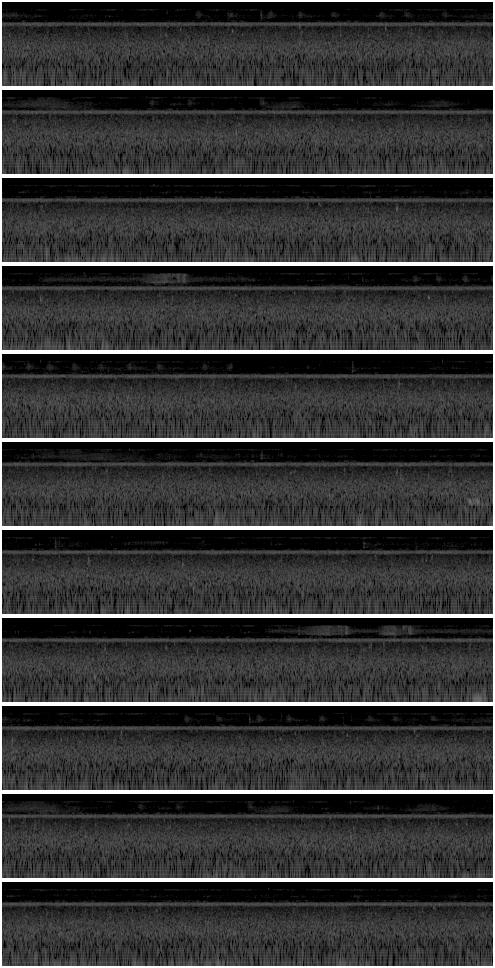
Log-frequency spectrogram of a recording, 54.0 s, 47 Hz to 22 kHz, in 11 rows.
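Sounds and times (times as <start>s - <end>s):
flowing stream: 0.0s - 54.0s
night insects trilling: 0.0s - 54.0s
high insect chirps: 12.4s - 49.8s.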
